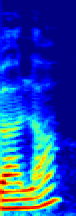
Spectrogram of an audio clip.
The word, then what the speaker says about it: allas: J'allais, tu allas, remember final S is not pronounced, il alla, elle alla.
